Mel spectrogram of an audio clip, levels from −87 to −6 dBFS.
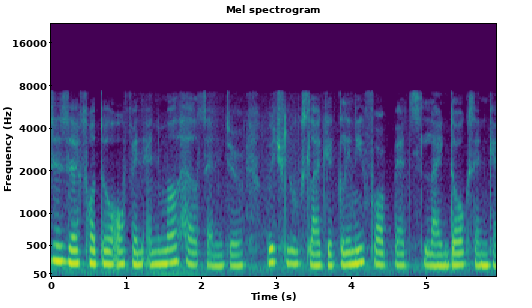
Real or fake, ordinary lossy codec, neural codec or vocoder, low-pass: fake; none; vocoder, 44.1 kHz, 128 mel bands every 256 samples, BigVGAN v2; 7.2 kHz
